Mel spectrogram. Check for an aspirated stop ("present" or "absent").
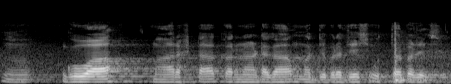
absent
